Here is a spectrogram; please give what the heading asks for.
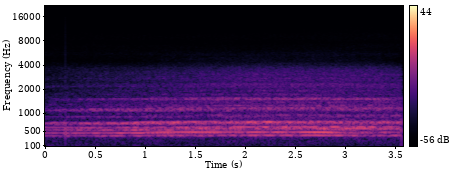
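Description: A train whistle blows in one long, steady, unbroken tone, loud, holding its rich harmonic pitch for the full few seconds with no voices.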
